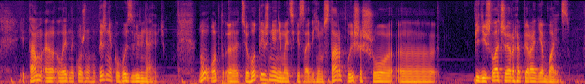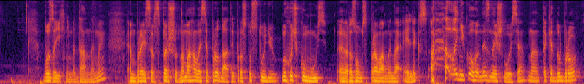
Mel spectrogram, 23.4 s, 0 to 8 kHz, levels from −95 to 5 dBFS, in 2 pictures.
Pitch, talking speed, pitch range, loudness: 110 Hz, 130 wpm, 100-125 Hz, -19 LUFS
